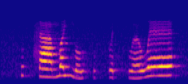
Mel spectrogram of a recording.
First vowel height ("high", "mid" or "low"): high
